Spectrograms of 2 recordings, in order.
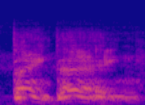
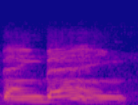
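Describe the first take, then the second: First: It is said in an angry tone. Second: It is said in a flirty tone.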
